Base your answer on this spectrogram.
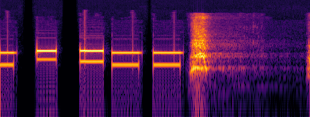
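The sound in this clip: Telephone keypad tones as a number is dialed: five crisp, evenly spaced beeps, then a brief burst of noise.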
